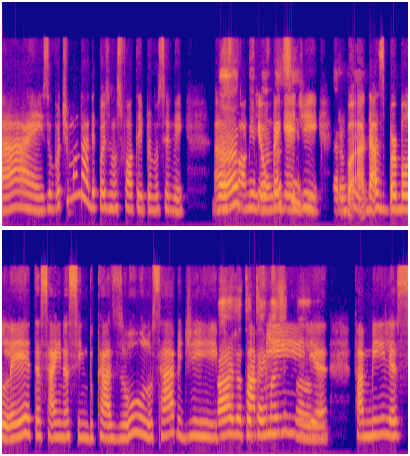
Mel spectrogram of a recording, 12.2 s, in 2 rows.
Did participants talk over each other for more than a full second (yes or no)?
yes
